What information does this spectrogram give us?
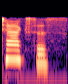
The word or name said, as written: taxus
